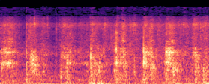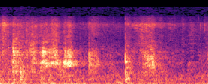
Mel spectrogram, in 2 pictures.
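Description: A spatula stirring roasted chana dal through thick, sticky jaggery syrup in a pan, with irregular scraping and clicking as the coated lentils are pushed around the pan.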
